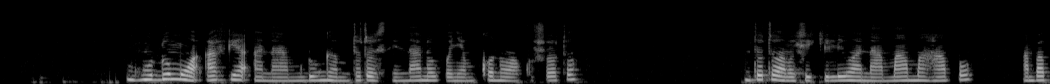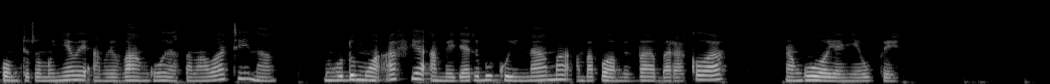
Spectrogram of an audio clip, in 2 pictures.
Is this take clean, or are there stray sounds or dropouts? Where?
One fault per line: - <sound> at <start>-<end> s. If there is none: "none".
none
